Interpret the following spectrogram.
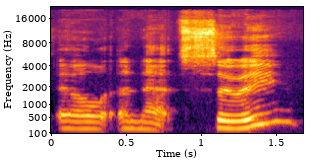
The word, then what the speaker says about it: El Anatsui: And the artist is El Anatsui, which we had to look up, and we found that it was pronounced exactly like it's spelled.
